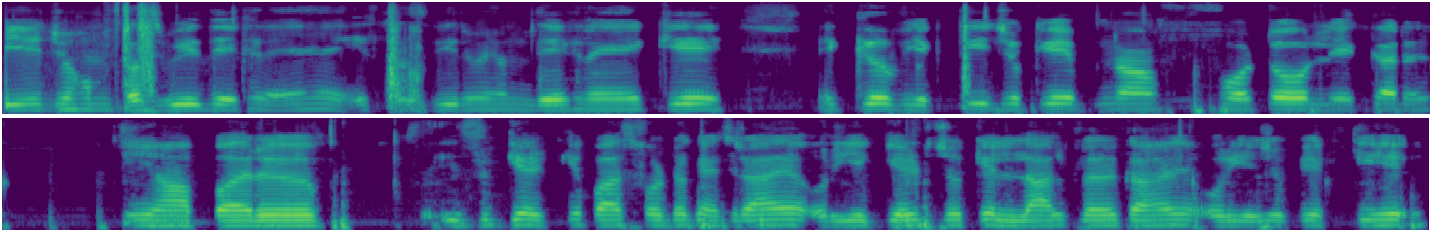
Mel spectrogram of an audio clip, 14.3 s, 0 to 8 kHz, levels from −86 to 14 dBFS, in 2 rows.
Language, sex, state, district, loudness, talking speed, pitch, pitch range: Hindi, male, Uttar Pradesh, Jyotiba Phule Nagar, -17 LUFS, 195 wpm, 140 Hz, 135-145 Hz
